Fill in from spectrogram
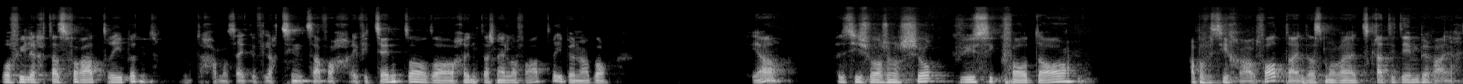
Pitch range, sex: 90-110 Hz, male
